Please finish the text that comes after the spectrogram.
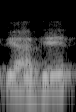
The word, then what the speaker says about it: Piaget: Teori kognitif dari Piaget ya, Piaget tulisnya ya. Dari Piaget ya, Piaget bacanya ya.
